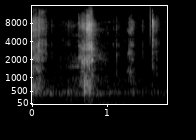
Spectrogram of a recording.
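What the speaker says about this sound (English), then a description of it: "So, proper scissors." Scissors cutting paper for a craft project: a few quiet, close snips and crisp slicing strokes in quick succession, alone in an otherwise quiet room.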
